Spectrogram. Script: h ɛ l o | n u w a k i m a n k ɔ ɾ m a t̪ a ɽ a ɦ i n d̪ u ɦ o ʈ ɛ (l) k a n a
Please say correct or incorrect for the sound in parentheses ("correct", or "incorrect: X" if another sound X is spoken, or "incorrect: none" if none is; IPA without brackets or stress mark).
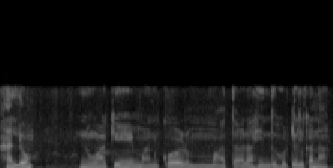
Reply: correct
